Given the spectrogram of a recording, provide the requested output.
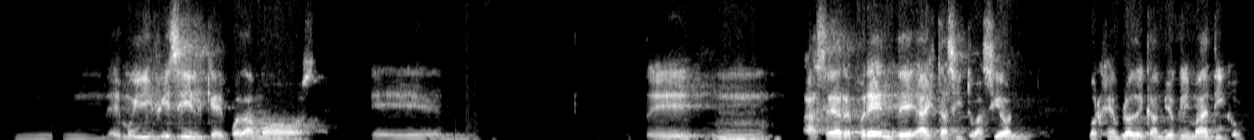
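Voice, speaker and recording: Quechua-native man, unhurried, halting; tinny call audio with a long reverb tail. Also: medium pitch. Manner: hesitant, many pauses and fillers. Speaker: invited speaker. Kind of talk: slow reflective talk in an online workshop. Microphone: video call.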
